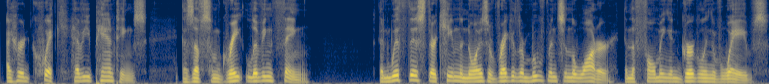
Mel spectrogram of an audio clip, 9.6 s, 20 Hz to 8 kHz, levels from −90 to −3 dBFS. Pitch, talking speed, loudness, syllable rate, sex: 125 Hz, 195 wpm, -19 LUFS, 5.5 syllables/s, male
